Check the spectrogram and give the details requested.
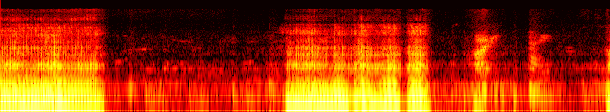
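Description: Loud, deep, rattling snores in separate bursts with quieter breathing between them, typical of heavy snoring.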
